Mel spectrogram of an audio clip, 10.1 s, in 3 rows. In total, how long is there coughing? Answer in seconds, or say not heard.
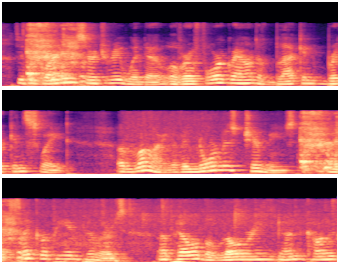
2 s.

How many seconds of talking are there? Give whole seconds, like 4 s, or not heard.
10 s.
